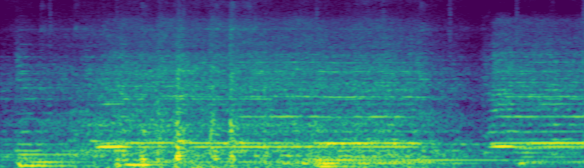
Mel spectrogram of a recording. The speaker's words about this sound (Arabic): يصعد رجال البعثة على متن القطار مستأنفا رحلته حتى يصل محطته الأخيرة في مدينة هايكفيل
